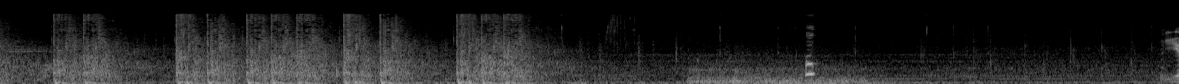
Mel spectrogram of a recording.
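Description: Gunshots in a video game ring out in several loud bursts of rapid fire, separated by short gaps. The bursts fade into quieter ambient game sounds and a few scattered clicks.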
